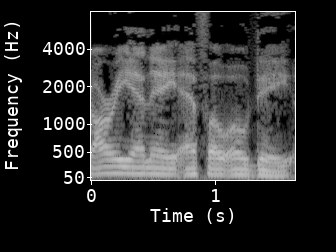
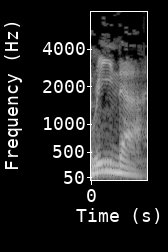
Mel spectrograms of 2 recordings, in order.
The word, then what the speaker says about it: Renafood: No, Rent-a-food, R-E-N-A-F-O-O-D. Again, Rena, as in Rena. – Rena. Yes. Some people pronounce it Rena-food.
